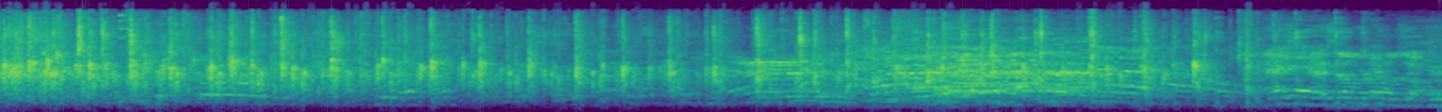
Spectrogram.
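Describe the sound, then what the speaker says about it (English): Guests at a men's soccer banquet break into a loud, sustained round of applause for a departing player, many hands clapping close and continuous while voices carry through the crowd. "Let's give Elmer a round of applause"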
